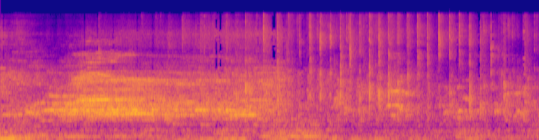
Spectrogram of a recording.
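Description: Idol pop song on the stage's PA system playing its final bars, loud and full. About halfway through, the music drops back and a string of sharp claps from the hall takes over.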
